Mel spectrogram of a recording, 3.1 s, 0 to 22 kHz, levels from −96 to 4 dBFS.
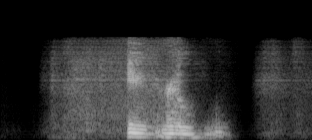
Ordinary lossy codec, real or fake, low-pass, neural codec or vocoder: MP3, 64 kbps; fake; 7.2 kHz; codec, 44.1 kHz, 0.9 kbps, DAC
